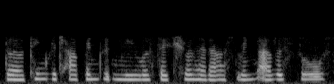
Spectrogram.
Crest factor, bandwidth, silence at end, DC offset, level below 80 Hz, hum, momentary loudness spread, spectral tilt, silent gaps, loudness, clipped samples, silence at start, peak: 20 dB; 3.9 kHz; 0.1 s; under 0.1%; -60 dBFS; none; 3 LU; -9 dB/octave; none; -27 LUFS; under 0.1%; 0.05 s; -6 dBFS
